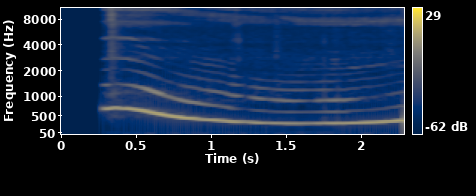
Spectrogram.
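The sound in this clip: A voice imitates whale song with one long, smooth 'ooh' that slides slowly downward in pitch, then lifts gently at the end, sustained alone without other sounds.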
